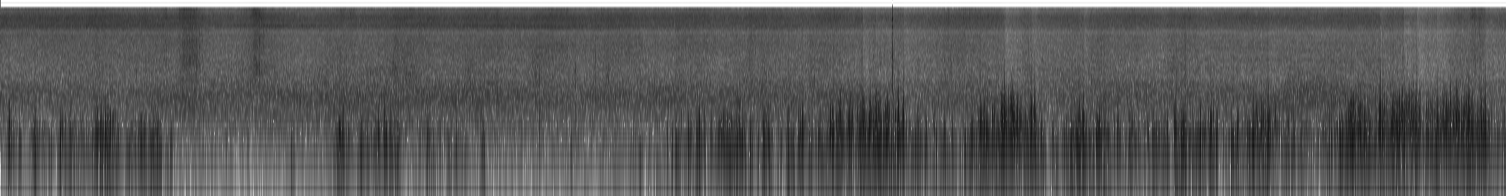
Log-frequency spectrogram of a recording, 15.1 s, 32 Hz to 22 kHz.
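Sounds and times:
wind buffeting microphone: 0:00.0 - 0:15.0
footsteps through grass: 0:00.2 - 0:14.9.

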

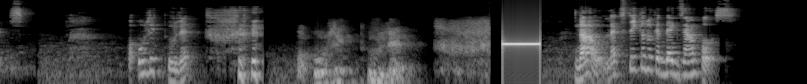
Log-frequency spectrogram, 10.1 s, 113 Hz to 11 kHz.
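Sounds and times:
man laughing: 0:02.7 - 0:03.3.

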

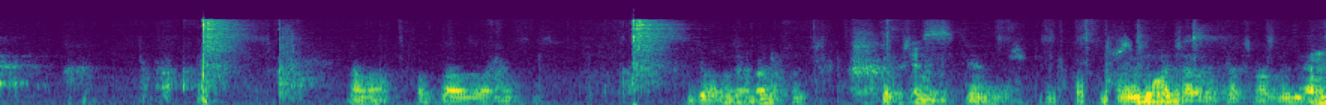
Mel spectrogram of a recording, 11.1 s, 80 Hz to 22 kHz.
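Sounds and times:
people talking: 0:07.4 - 0:11.0.

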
